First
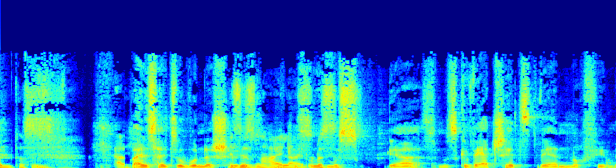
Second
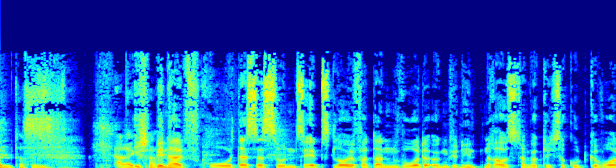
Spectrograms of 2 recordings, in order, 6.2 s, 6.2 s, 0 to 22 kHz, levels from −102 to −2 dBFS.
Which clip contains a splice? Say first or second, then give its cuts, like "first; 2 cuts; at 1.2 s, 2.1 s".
first; 1 cut; at 1.2 s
